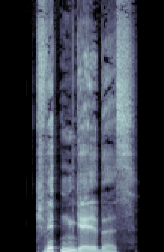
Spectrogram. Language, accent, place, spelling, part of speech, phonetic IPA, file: German, Germany, Berlin, quittengelbes, adjective, [ˈkvɪtn̩ɡɛlbəs], De-quittengelbes.ogg
- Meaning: strong/mixed nominative/accusative neuter singular of quittengelb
